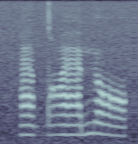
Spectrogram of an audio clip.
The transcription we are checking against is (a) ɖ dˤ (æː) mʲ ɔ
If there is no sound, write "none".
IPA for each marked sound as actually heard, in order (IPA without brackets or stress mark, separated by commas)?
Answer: æ, æː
